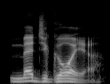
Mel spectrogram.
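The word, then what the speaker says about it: Medjugorje: it's called The Miracle of the sun in magoya I actually pronounced that correctly I looked up the pronunciation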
